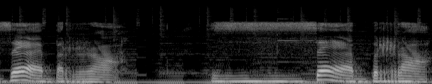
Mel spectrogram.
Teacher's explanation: звук з приголосний твердий Ми чуємо на початку слова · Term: приголосний твердий з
